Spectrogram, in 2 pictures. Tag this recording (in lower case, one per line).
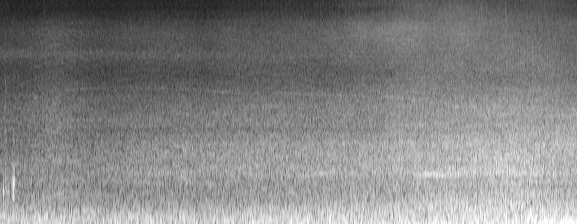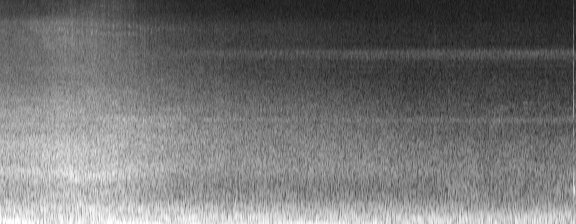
car
vehicle
engine
car passing by
motor vehicle (road)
